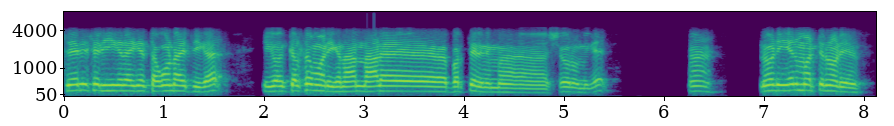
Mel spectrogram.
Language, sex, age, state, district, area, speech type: Kannada, male, 45-60, Karnataka, Shimoga, rural, conversation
